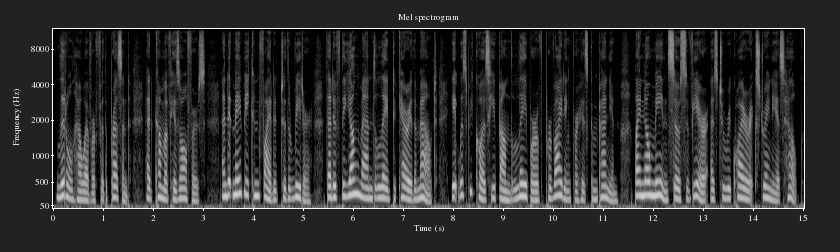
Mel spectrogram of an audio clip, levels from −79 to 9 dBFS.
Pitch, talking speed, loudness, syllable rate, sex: 190 Hz, 200 wpm, -18 LUFS, 5.5 syllables/s, female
